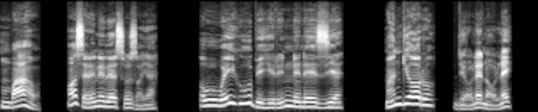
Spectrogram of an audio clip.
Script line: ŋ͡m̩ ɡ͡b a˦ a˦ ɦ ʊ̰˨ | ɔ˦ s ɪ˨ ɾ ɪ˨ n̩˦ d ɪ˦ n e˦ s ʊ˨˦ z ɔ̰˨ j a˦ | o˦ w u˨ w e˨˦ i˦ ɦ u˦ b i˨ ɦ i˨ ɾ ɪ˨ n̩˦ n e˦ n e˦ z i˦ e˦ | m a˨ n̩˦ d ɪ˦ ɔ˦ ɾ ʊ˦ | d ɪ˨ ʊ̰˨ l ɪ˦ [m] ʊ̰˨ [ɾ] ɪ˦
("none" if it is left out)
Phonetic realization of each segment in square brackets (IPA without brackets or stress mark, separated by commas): n, l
